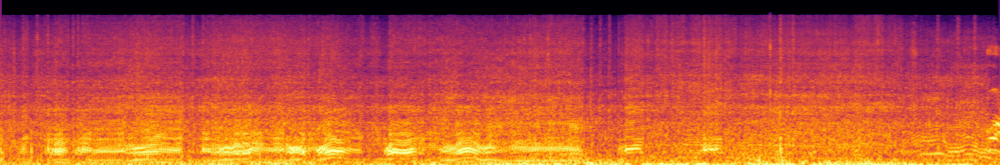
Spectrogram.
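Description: Enduro dirt bike engine heard from the rider's own bike, revs rising and falling again and again as the throttle and clutch are worked along a rough trail.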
